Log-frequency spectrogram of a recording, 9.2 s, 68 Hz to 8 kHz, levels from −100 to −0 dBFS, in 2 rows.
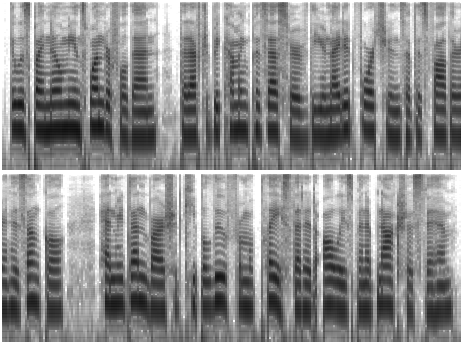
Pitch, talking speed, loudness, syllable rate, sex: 190 Hz, 235 wpm, -18 LUFS, 6.7 syllables/s, female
